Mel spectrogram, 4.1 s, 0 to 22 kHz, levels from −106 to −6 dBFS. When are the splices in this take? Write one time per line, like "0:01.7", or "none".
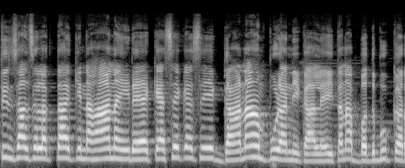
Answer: none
